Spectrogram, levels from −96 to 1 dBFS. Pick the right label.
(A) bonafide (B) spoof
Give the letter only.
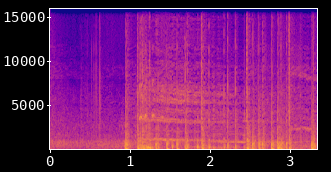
A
